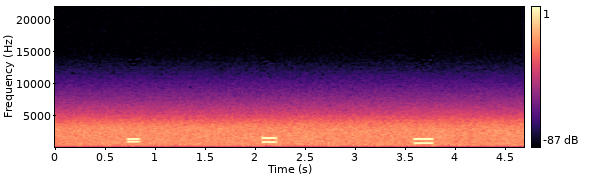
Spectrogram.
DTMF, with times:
0.7-0.9 0
2.1-2.2 9
3.6-3.8 2

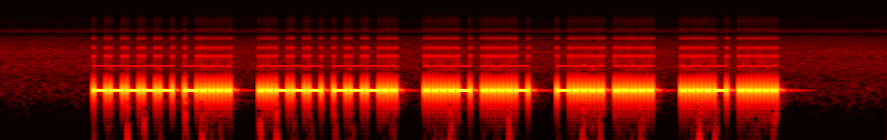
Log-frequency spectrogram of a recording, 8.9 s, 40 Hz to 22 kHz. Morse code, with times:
0.9-2.3 06
2.6-4.0 28
4.2-5.3 44
5.6-6.5 65
6.8-7.8 45

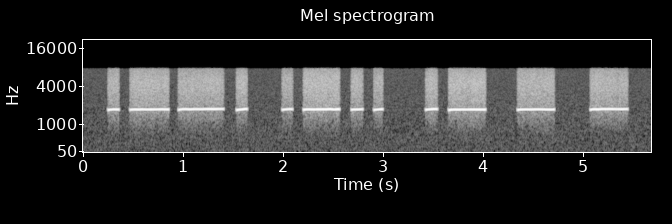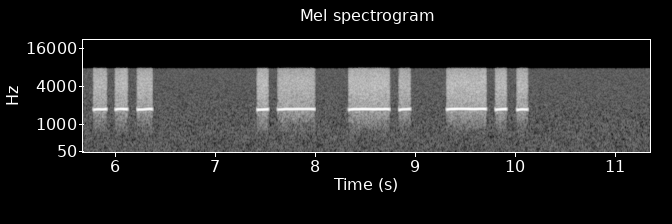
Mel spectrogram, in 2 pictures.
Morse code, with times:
0.3-6.4 PLATTS
7.4-10.1 AND

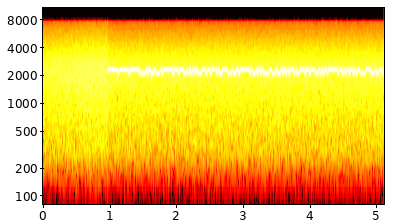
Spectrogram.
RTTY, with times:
1.9-2.8 QRZ?
2.9-3.4 DE
3.6-4.9 YB4JJO
5.1-5.1 …

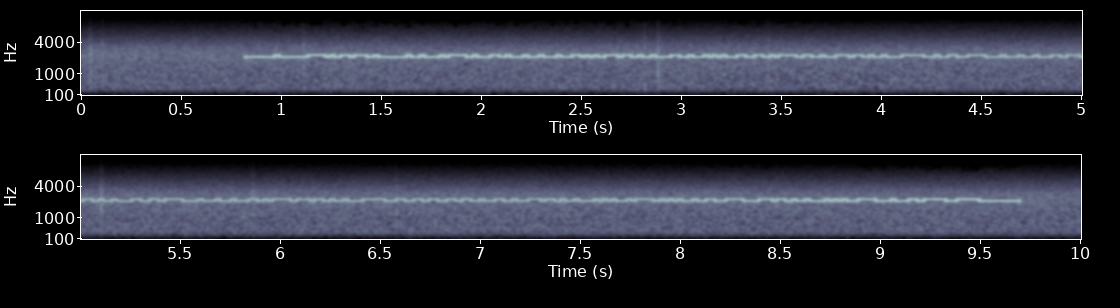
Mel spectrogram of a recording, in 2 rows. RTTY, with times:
1.6-2.6 37114
2.8-3.8 06830
3.9-4.9 52917
5.1-6.1 89173
6.2-7.2 58800
7.4-8.4 63629
8.6-9.5 69755

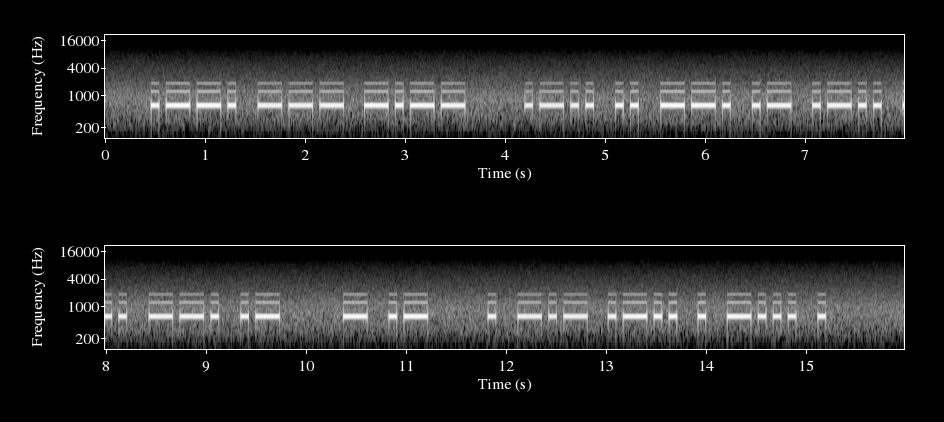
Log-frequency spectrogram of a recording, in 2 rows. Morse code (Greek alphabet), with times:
0.5-3.6 ΠΟΥ
4.2-9.7 ΛΙΓΑΛΙΓΑ
10.4-11.2 ΤΑ
11.8-15.2 ΕΚΛΕΒΕ

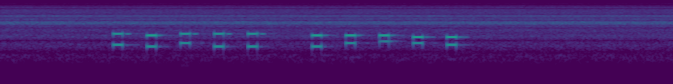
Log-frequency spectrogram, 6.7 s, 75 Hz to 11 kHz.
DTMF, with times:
1.1-2.6 62933
3.1-4.6 28074

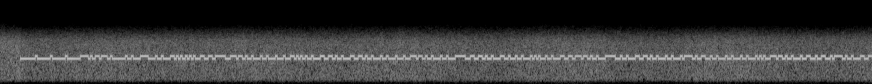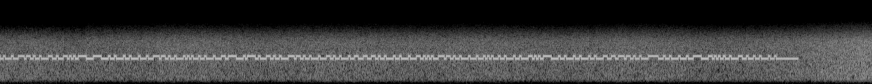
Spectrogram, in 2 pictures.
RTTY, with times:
1.3-2.3 94685
2.5-4.1 14881
4.3-5.8 58068
5.9-7.7 58326
7.9-8.9 22381
9.1-10.3 04991
10.4-11.5 67937
11.8-13.1 72876
13.3-14.9 16498
15.1-16.3 51940

